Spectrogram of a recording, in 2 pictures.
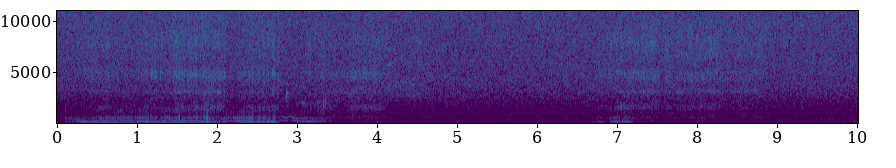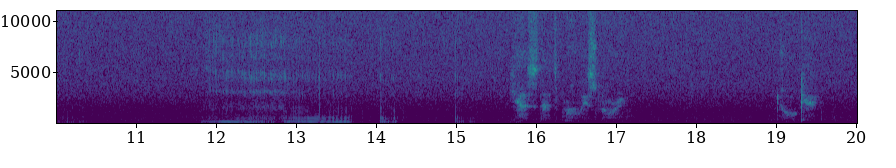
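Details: A dog snoring in sleep: three rough, rumbling snoring breaths about five seconds apart, with snuffling and small squeaky noises in between.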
